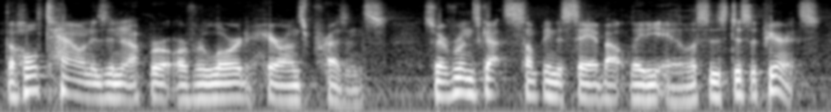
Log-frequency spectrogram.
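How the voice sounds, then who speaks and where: Low-voiced man explaining game design. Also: fast. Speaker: game developer. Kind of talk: explanatory developer commentary.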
